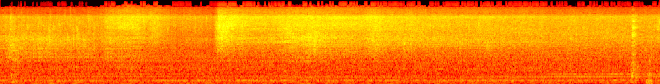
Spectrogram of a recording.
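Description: A steak sizzles in a hot pan with butter after being flipped. The frying hiss is steady and close, with a brief flare of louder spitting partway through and again near the end.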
